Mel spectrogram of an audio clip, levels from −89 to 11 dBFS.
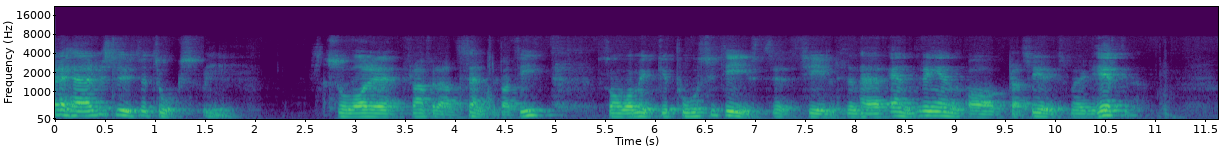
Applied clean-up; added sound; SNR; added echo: neural separator model SepFormer DNS4.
